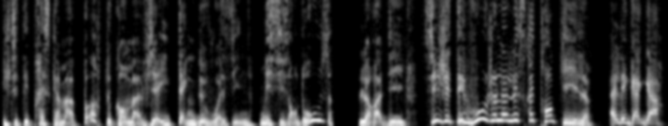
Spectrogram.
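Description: A woman voicing a very old, sly and gossipy lady, in a high, quavering, drawn-out voice. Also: very animated, husky, no room sound, clean studio sound. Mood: aggrieved.

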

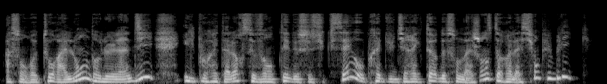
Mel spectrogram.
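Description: Husky woman narrating a novel. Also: very deep voice, very animated, a little fast, a little mellow, no echo, studio quality. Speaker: audiobook narrator. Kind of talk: scripted audiobook narration.

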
